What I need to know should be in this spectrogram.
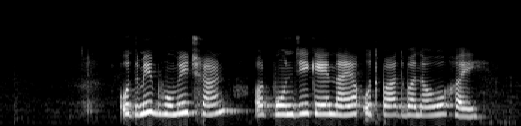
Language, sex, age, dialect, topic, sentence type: Magahi, female, 25-30, Southern, banking, statement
